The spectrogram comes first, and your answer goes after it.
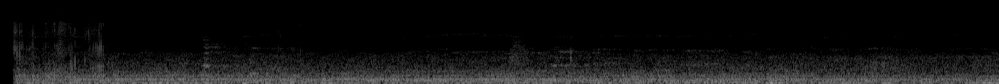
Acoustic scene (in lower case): residential area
